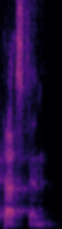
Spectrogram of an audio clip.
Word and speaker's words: Tustin: Growing up in Tustin, is that how you say it? Yeah, Tustin.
